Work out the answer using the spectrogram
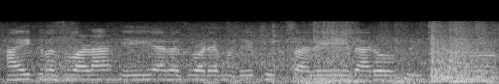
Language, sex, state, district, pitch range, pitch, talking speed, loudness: Marathi, female, Maharashtra, Gondia, 215-225 Hz, 220 Hz, 130 wpm, -15 LUFS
